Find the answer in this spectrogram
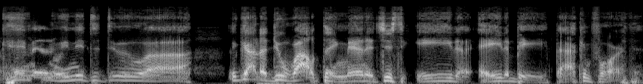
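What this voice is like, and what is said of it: Poorly done imitation of another person. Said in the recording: “my very poorly done impersonation”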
